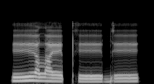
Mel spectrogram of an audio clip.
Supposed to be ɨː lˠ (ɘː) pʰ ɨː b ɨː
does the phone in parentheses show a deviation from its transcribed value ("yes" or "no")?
no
